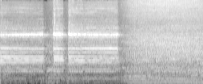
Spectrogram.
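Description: Vehicle horn sounding in three blasts, with two brief breaks, for about two and a half seconds. It is followed by a low engine hum and street noise.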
